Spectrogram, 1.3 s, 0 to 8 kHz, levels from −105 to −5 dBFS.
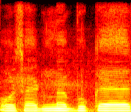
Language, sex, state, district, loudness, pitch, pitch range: Rajasthani, male, Rajasthan, Churu, -13 LUFS, 135 Hz, 130-140 Hz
